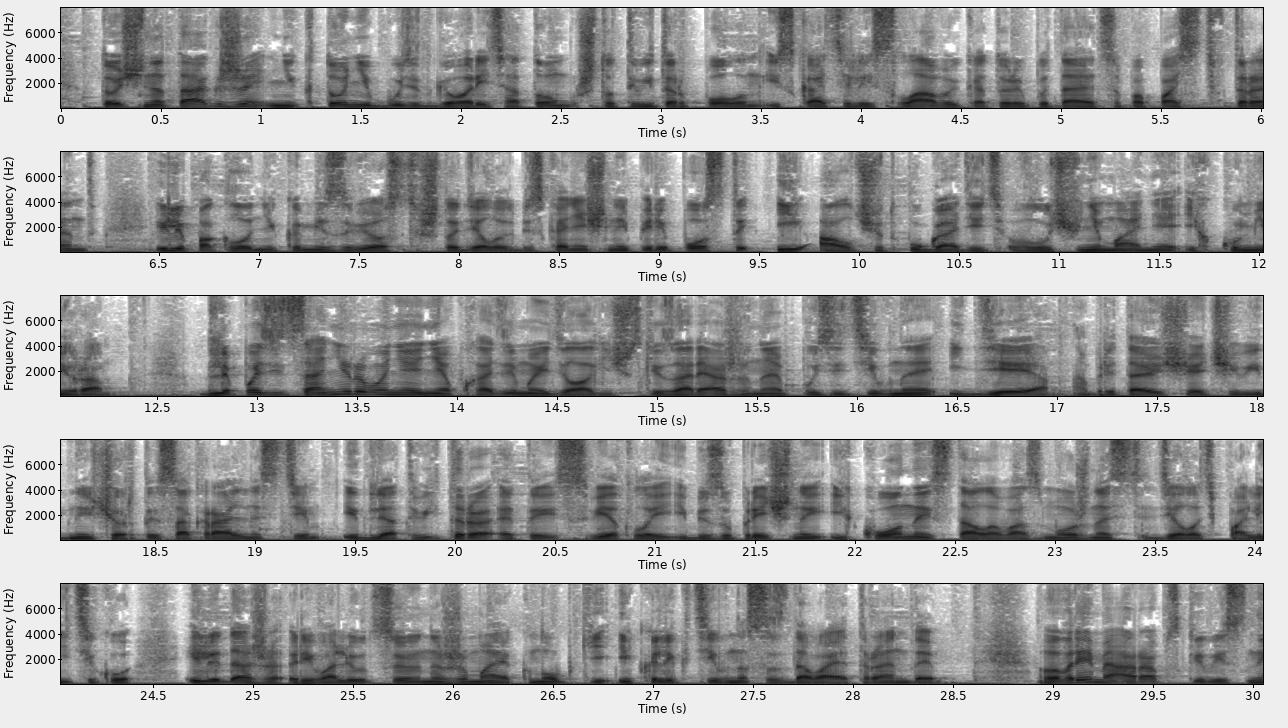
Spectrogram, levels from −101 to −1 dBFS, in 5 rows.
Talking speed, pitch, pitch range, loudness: 140 wpm, 100 Hz, 95-115 Hz, -16 LUFS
